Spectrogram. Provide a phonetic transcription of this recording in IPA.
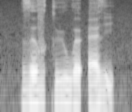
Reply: ð ə v ə k ʉ w œ ʔ æ ð i

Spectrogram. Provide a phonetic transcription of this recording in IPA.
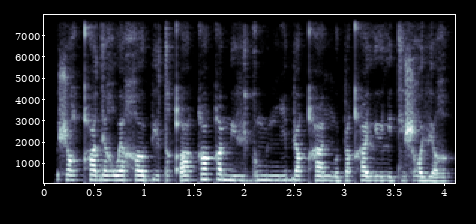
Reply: ʃ ɔ ʁ qʰ ʊ d e ʁ w e χ ɤ pʲ ɔ d ɨ qʼ ɤ q ɨ q ɨ mʲ ʊ vʲ ʊ ɡ ʊ m y ŋ i bʲ ɔ qʰ i ŋ ʊ pʲ ɨ qʰ i lʲ ɨ lʲ e tʲ ʊ ʃ ʁ ɔ vʲ ɤ ʁ

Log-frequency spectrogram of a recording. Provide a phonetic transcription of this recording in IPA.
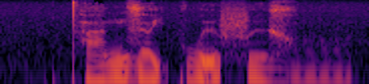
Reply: t̪ʰ a˨˦ n z ə˧˩ j k w ɨ̰˧˥ f ɨ˧ ɣ ɔ̤˨˩

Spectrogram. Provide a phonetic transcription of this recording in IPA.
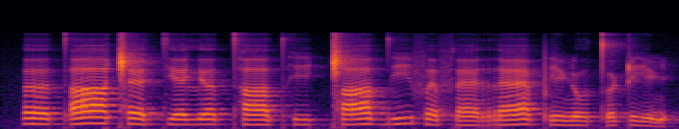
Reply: ɜ tʼ a ǁ ɛ tʲ ɛ lʲ ɐ tʰ a t̪ʰ i ǁ a d̪ i f ɛ f ɾ æ r æ pʼ i ɳ ʊ tʼ ʊ ʈ i ɳ

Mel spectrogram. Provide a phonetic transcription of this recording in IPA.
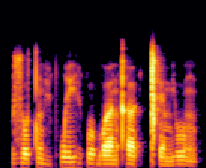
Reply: z uː t ŋ͡m e̤ pʰ w i j e̤ p uː ɡʷ ɜː n kʰ ɜː k ǀʰ e m j uː ŋ

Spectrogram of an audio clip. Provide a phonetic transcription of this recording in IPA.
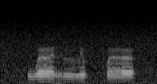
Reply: w ɐː r lː ə pː ɐː

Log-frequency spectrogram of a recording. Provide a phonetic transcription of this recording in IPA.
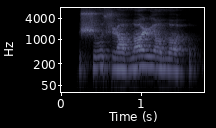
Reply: ʃ u s ɭ ʊ ðˤ ʊ ɭ y ðˤ u ʔ

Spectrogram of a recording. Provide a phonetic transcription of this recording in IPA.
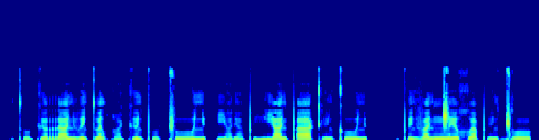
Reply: tʼ o̤ kʲ ɔ r a lʲ β ɪ lʲ tʷ a lʲ qʷ ɛ̤ kʲ ʊ lʲ pʼ o̤ ǁ u lʲ | j a̤ ɾʲ a̤ pʼ i̤ j a lʲ pʼ a kʼ e̤ lʲ kʼ u lʲ | pʼ ɪ lʲ v a lʲ ŋ͡ǁ e χʷ a pʼ e̤ lʲ ɡ͡ǁ o

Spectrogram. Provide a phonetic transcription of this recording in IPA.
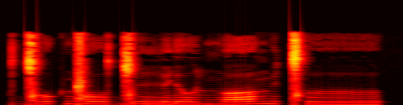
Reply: ɡ͡ǀ oː k ŋ͡ǁ oː ɡ͡ǀ y r y ɾʲ oː ʎ ŋ ʌː ŋ y ǀʰ ɯː

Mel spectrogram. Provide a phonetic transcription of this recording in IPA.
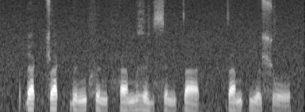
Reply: ɗ a˦˥ k̚ ʂ a˦˥ k̚ ɓ ə˧˥ ŋ f ə˨˩˦ ŋ h a˧˥ m ɣ ə˨˩˦ j s ə˨˩˦ ŋ t̪ a˨˩ t̚ | t̪ a˧˥ m ʔ i˨˩˨ ə̯ ʂ o˨˩˨

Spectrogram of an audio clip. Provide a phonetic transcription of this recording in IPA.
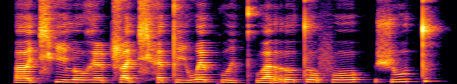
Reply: ɐ t͡ɕʰ i l o ɣ ɛ ʈ͡ʂ a t͡ɕʰ ɛ t i w ɛ kʷ i kʷʰ a r o t o f o | ʃ u t

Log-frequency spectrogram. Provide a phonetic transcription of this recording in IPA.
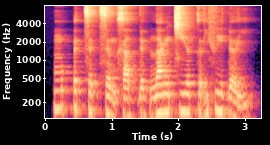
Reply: m ɔ˦˥ p̚ ʔ ə˦˥ t̚ s ə˨˩ t̚ s ə˧˩ m x a˨˩ t̚ ɗ ə˨˩ t̚ n a˧ ŋ t͡ɕ i˧ ə̯ k ə̰˧˥ j f i˧ ɗ ə˧˩˨ j

